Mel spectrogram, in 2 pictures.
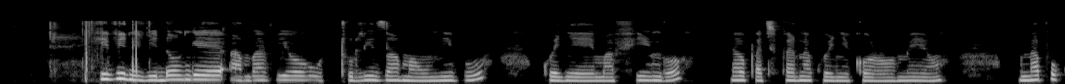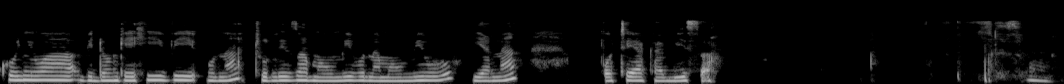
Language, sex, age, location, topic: Swahili, female, 25-35, Kisii, health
